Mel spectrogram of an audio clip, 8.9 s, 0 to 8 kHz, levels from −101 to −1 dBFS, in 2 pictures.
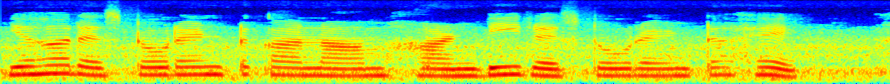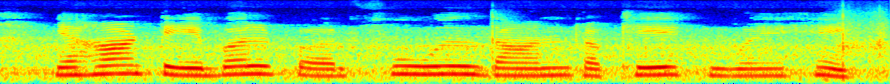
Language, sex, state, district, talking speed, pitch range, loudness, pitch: Hindi, female, Madhya Pradesh, Dhar, 95 wpm, 210-240 Hz, -15 LUFS, 225 Hz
